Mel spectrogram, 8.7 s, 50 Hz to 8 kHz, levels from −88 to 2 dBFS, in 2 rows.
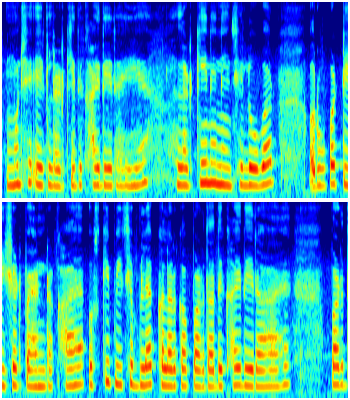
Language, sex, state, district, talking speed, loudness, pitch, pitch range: Hindi, female, Uttar Pradesh, Deoria, 210 wpm, -17 LUFS, 265 Hz, 255-280 Hz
